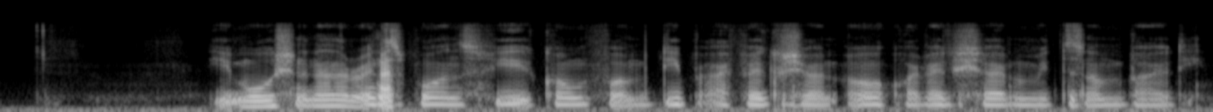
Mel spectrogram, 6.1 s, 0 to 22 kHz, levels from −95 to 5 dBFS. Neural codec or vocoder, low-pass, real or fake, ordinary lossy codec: autoencoder, 22.05 kHz, a latent of 192 numbers a frame, VITS, trained on many speakers; 9.9 kHz; fake; none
